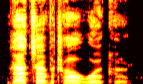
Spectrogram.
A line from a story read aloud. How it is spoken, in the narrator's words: said Korra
